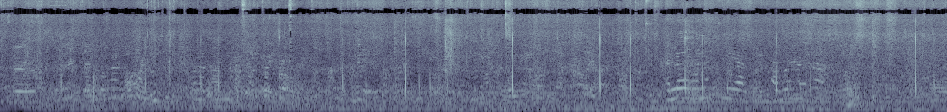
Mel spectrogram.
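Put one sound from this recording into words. Men and women chatter nearby in a busy, echoing room.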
